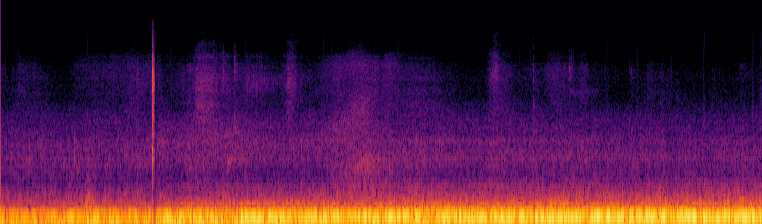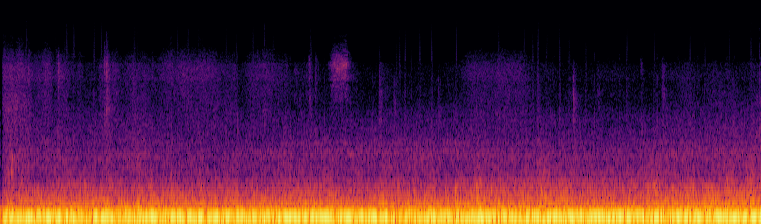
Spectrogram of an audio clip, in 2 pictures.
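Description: Rhaetian Railway electric train pulling away and gathering speed, heard from inside the carriage: a steady low rumble that grows louder as the train speeds up, with a few faint clicks.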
